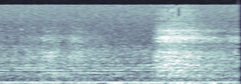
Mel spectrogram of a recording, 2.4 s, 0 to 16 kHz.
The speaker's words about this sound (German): Und zusammen nehmen wir jetzt hier ein paar bewusste Atemzüge. Wir atmen dreimal 5 Sekunden ein.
